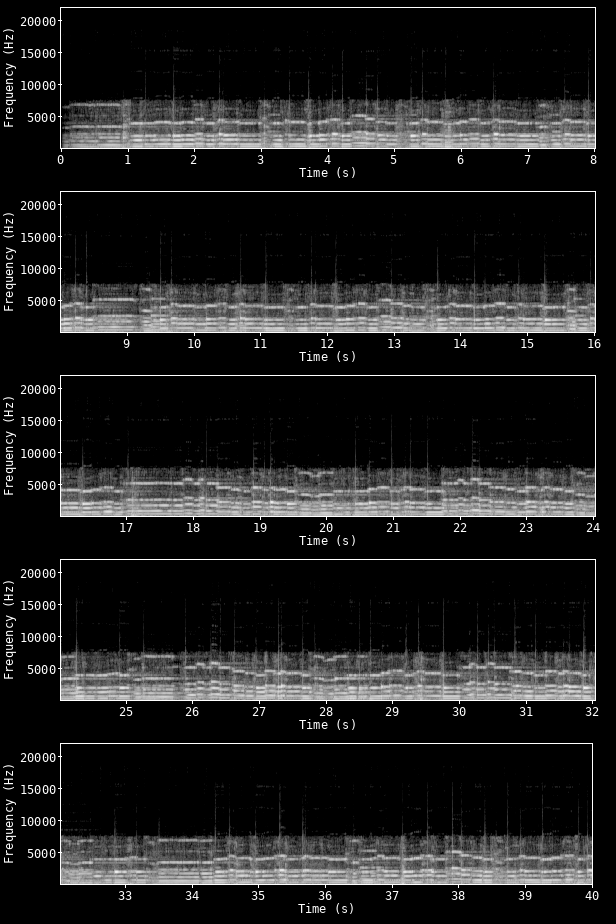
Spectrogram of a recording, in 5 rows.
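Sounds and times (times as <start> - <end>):
fiddle playing a mazurka: 0.2 - 40.0.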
